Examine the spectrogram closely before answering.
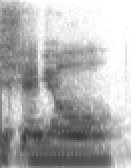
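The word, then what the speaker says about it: Sheol: e o l so it's pronounced the same whether it's Shale in Hebrew shale in English it said the same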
